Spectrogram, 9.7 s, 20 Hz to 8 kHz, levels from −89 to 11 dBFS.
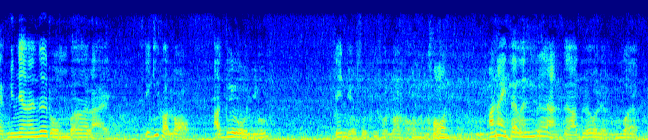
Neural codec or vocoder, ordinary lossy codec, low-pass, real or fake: codec, 16 kHz, 4 kbps, FunCodec, trained on Chinese and English, 50 frames a second; MP3, 64 kbps; 7.2 kHz; fake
